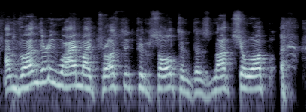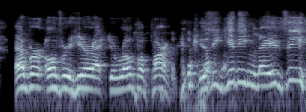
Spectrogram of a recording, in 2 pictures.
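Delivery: reading the letter in a hammed-up German accent; mock German accent. Host reading a listener's letter to Chip, in mock German accent. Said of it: "I'll do it with my best German accent".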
